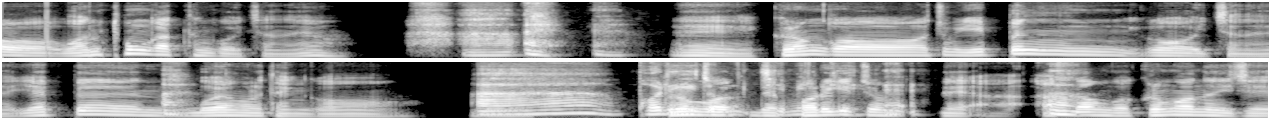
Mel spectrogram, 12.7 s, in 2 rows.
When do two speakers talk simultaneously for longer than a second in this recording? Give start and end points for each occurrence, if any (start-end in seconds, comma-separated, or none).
9.6-10.8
